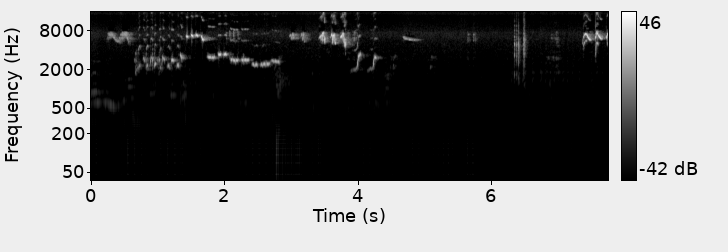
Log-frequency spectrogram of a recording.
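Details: Brown-chested jungle flycatcher, a settled kept bird in steady song, delivering a long rapid series of varied whistled and chirping notes that drift downward in pitch, then clear sweeping whistles, a brief pause and a final high phrase; low thumps in the background.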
